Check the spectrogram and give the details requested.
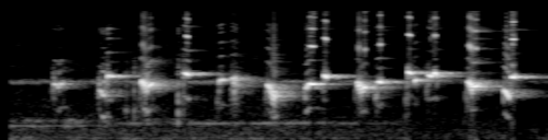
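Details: Sooty-headed bulbul, kept as a caged bird, in the long 'ropel panjang' rapid song style used as a training recording: short whistled, down-slurred notes in quick succession, about three per second, over a faint steady tone.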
